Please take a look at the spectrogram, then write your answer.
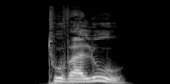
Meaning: Tuvalu (a country and archipelago of Polynesia in Oceania)
- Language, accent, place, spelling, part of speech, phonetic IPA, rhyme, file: German, Germany, Berlin, Tuvalu, proper noun, [tuˈvaːlu], -aːlu, De-Tuvalu.ogg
